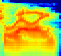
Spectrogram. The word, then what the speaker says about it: Wiley: you call him Jim his name's James L Wiley or you go on Willie it's Willie it's Willie Jim Willie I'm when he starts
